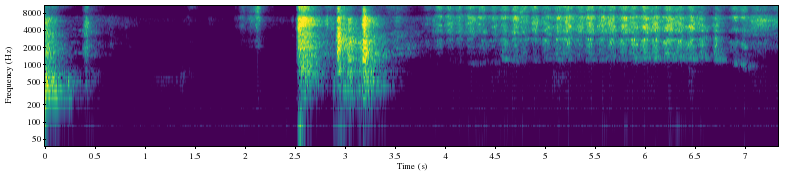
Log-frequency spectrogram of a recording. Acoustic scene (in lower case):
restroom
